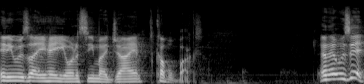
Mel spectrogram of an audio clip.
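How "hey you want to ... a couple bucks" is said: ordinary talk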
